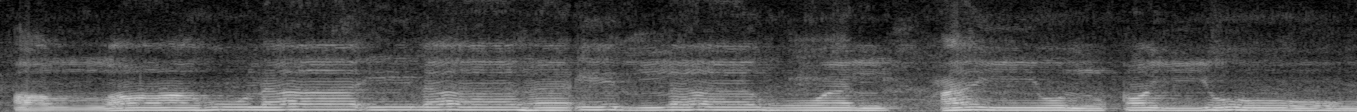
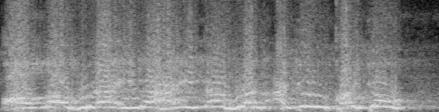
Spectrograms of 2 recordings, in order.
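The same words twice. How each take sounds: First: It is recited softly and slowly, without force. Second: It is recited loudly and forcefully, with strength.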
